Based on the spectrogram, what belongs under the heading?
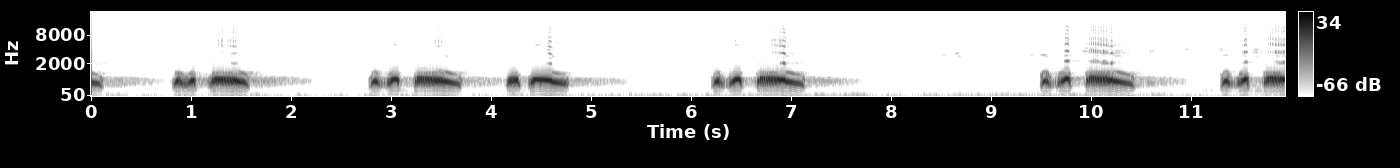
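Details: Decoy spotted dove calling to lure wild doves, with six low cooing phrases over twelve seconds, each two brief notes then a long falling coo, spaced irregularly with quiet pauses between.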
